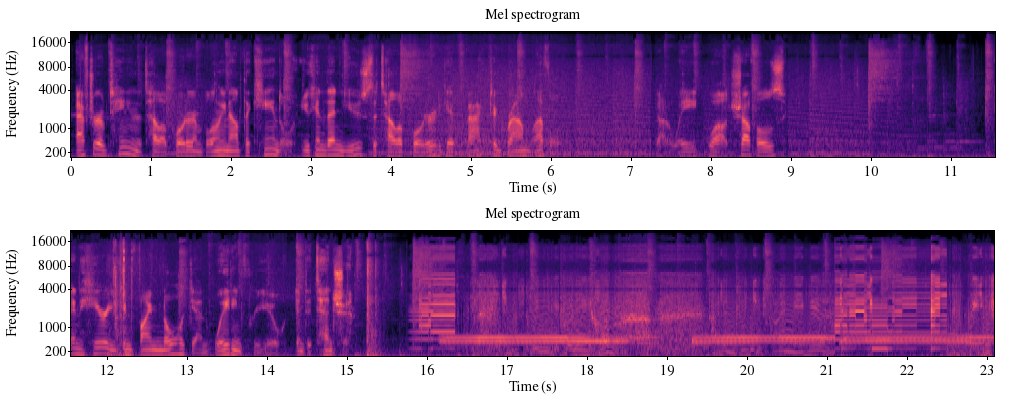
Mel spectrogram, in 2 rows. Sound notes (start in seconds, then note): 16.7 glitching noise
